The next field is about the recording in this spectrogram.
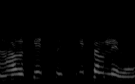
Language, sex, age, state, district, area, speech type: Maithili, female, 30-45, Bihar, Muzaffarpur, rural, conversation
